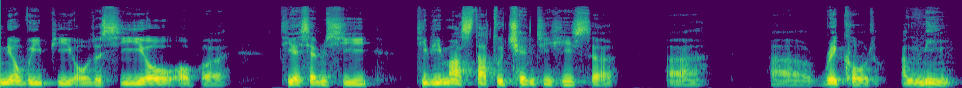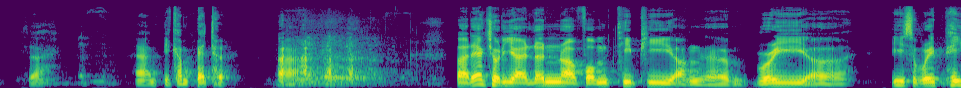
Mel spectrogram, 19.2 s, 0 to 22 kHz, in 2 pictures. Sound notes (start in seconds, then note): 10.4 audience chuckling; 12.4 audience laughing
